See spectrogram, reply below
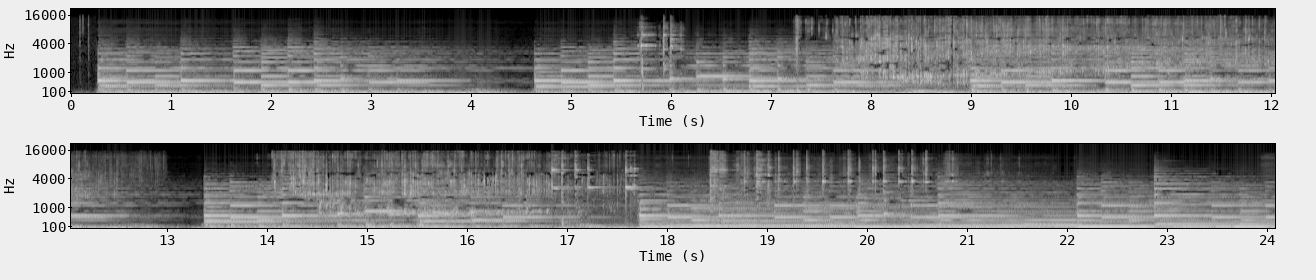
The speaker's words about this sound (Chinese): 椰子利口酒和冰块调成的，名字叫做船的赠与。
